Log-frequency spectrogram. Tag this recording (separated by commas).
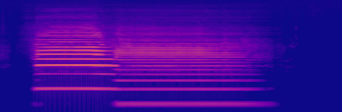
Music, Musical instrument, Wind instrument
